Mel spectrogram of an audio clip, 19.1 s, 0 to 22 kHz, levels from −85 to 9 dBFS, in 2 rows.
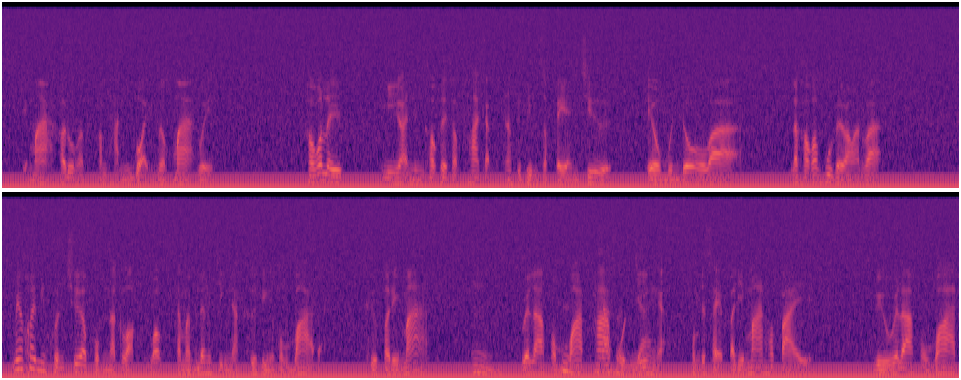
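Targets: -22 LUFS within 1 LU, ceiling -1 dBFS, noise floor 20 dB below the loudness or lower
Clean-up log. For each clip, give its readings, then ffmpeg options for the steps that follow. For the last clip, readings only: hum 60 Hz; harmonics up to 300 Hz; hum level -27 dBFS; noise floor -29 dBFS; noise floor target -47 dBFS; loudness -26.5 LUFS; peak -9.0 dBFS; loudness target -22.0 LUFS
-> -af "bandreject=f=60:t=h:w=6,bandreject=f=120:t=h:w=6,bandreject=f=180:t=h:w=6,bandreject=f=240:t=h:w=6,bandreject=f=300:t=h:w=6"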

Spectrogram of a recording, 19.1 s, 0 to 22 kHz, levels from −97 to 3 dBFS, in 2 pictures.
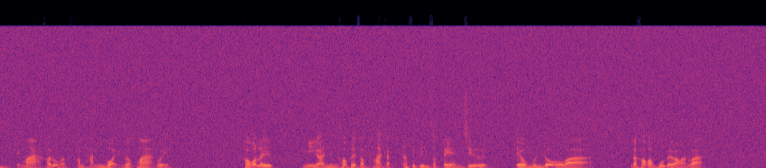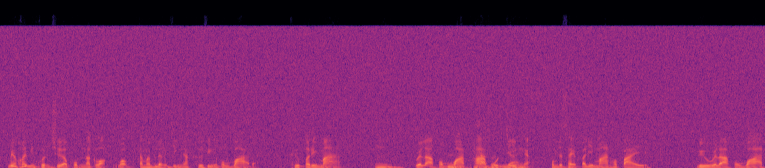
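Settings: hum none; noise floor -36 dBFS; noise floor target -48 dBFS
-> -af "afftdn=nr=12:nf=-36"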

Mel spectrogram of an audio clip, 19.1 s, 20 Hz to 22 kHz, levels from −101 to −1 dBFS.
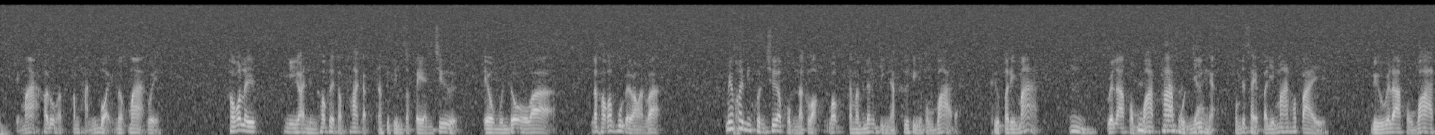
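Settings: noise floor -46 dBFS; noise floor target -49 dBFS
-> -af "afftdn=nr=6:nf=-46"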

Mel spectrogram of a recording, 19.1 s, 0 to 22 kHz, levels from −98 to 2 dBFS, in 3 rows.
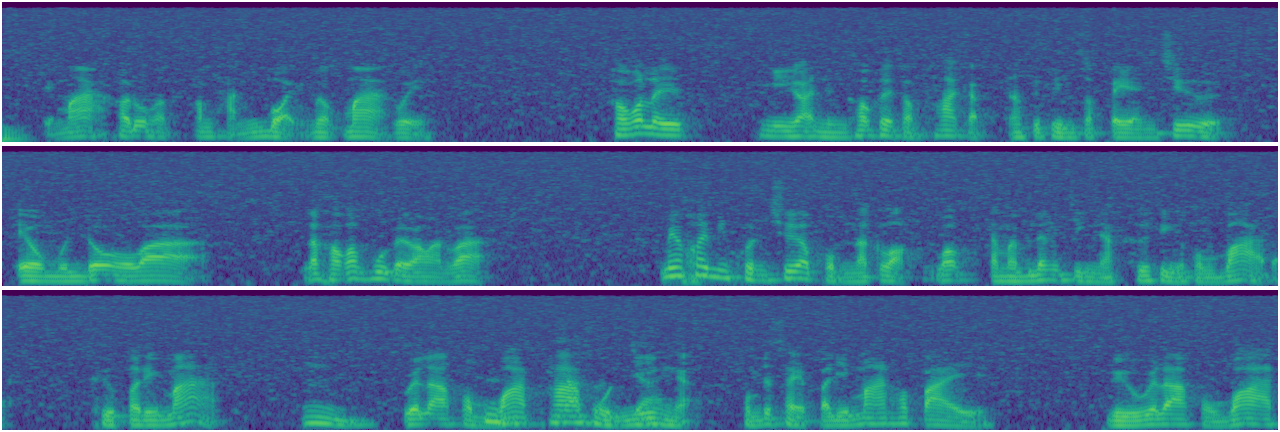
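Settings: noise floor -50 dBFS; loudness -29.5 LUFS; peak -11.0 dBFS; loudness target -22.0 LUFS
-> -af "volume=7.5dB"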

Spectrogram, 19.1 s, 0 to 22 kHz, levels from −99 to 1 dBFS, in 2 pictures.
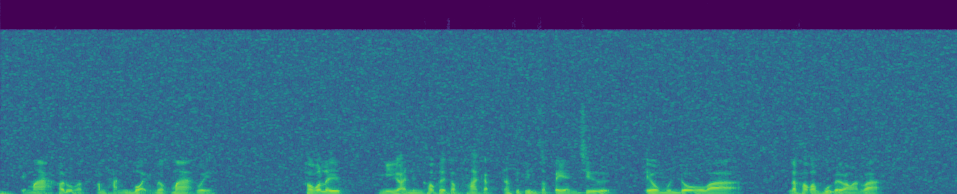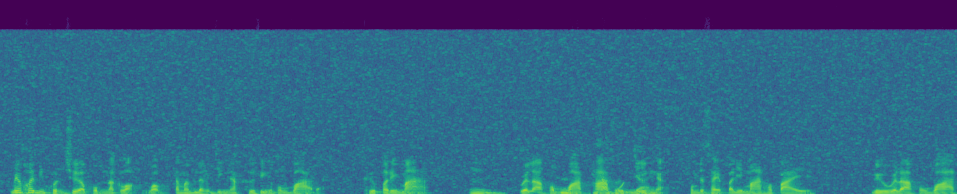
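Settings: loudness -22.0 LUFS; peak -3.5 dBFS; noise floor -42 dBFS

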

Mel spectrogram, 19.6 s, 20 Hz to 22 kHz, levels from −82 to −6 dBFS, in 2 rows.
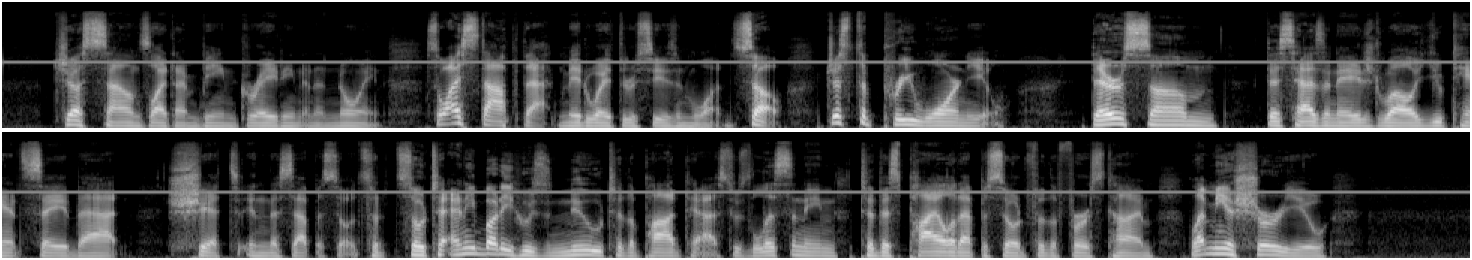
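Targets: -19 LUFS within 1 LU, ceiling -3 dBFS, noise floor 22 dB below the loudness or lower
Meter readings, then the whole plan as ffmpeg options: steady tone 3100 Hz; tone level -37 dBFS; loudness -24.0 LUFS; peak -4.0 dBFS; loudness target -19.0 LUFS
-> -af "bandreject=f=3.1k:w=30"
-af "volume=5dB,alimiter=limit=-3dB:level=0:latency=1"

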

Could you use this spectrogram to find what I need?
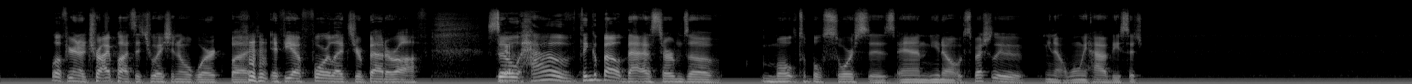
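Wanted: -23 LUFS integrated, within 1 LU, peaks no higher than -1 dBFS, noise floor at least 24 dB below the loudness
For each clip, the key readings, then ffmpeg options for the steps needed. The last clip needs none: hum 50 Hz; harmonics up to 250 Hz; hum level -41 dBFS; loudness -31.5 LUFS; peak -11.5 dBFS; loudness target -23.0 LUFS
-> -af "bandreject=f=50:t=h:w=6,bandreject=f=100:t=h:w=6,bandreject=f=150:t=h:w=6,bandreject=f=200:t=h:w=6,bandreject=f=250:t=h:w=6"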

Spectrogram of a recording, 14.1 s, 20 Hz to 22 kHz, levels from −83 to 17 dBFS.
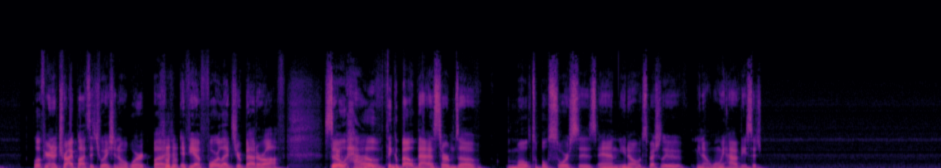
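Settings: hum none; loudness -31.5 LUFS; peak -11.5 dBFS; loudness target -23.0 LUFS
-> -af "volume=8.5dB"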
